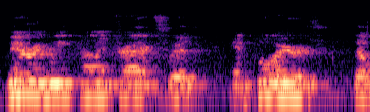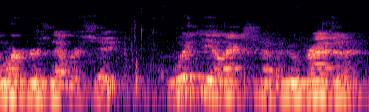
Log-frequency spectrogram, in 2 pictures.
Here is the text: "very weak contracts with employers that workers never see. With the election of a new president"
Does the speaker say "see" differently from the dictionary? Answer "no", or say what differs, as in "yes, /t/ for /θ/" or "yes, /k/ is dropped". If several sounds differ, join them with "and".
yes, /ʃ/ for /s/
